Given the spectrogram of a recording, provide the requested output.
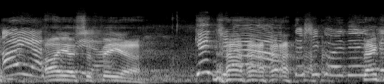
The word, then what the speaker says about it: Hagia Sophia: So I've spoken to some lovely local guys who have said no, it's Hagia Sophia. Hagia Sophia. Hagia Sophia.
